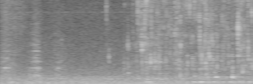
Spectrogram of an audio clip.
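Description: Water poured into a pot of sweet and sour cabbage soup, a splashing, bubbling pour that swells midway and continues steadily, close and fairly loud with no talking.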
